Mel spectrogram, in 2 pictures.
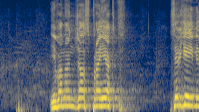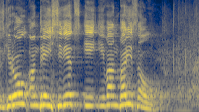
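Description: A man sings loudly into a microphone through loudspeakers.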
